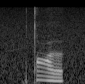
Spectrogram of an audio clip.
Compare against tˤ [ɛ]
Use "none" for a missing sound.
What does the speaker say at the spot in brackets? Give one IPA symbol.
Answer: ɜ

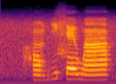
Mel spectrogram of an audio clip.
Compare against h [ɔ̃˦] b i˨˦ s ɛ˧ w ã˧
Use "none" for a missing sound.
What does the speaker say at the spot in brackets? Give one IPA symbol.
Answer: ɔ̃˨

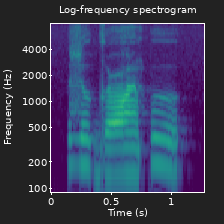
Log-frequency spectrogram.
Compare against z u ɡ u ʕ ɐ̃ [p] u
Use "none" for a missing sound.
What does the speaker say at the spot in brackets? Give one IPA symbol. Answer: p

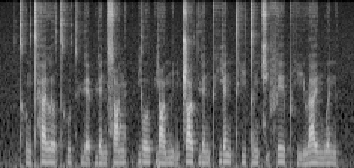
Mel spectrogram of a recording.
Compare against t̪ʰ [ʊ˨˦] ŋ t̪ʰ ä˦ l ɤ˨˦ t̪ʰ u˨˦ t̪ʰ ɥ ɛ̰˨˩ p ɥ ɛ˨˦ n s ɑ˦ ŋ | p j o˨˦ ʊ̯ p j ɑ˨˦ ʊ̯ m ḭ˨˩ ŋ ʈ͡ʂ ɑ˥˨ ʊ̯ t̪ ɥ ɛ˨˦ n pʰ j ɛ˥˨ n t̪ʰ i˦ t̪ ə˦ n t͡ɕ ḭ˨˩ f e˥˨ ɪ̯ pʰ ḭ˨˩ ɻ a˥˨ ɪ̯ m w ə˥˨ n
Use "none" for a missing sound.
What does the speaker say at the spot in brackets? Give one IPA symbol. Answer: ʊ˨˦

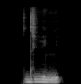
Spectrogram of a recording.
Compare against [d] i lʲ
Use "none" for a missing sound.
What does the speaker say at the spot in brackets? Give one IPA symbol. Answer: d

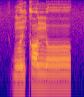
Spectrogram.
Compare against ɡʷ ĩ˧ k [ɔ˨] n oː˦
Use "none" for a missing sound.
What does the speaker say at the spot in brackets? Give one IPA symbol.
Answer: ɔ˦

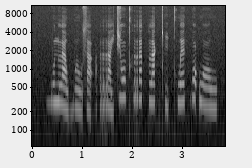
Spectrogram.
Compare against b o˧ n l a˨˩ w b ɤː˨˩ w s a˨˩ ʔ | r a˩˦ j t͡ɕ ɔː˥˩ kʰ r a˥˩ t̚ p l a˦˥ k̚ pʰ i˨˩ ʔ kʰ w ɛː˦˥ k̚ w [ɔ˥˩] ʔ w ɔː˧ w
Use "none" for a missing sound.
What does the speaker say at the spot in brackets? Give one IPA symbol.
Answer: ɔ˥˩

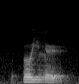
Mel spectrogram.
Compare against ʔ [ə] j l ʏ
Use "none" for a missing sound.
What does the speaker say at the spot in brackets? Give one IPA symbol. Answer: ʊ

